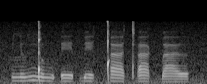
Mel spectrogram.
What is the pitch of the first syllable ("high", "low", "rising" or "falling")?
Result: rising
